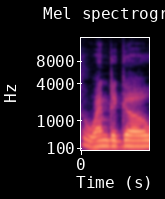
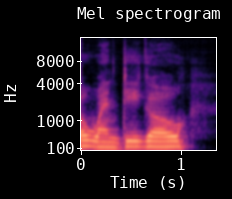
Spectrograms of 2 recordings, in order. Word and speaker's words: Wendigo: So the physical appearance of a Wendigo can vary based on the different pronunciations of its name, so when I was researching, I found a lot of different ways to pronounce it. It's Wendigo, Wendigo, Wentico.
